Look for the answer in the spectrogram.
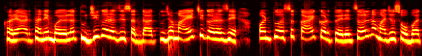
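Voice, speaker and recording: A woman's voice: high voice, normal speed, lightly acted. A woman voicing a kind aunt pleading with her brother in a serial recap.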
